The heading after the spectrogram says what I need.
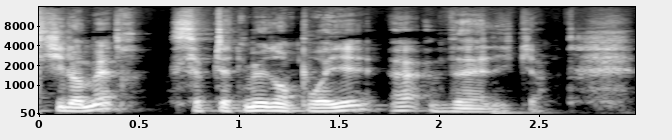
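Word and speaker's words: ذلك: c'est peut-être mieux d'employer dhalika. Dhalika, c'est comme hada. Il y a une prolongation qui n'est pas écrite, mais qui est prononcée.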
